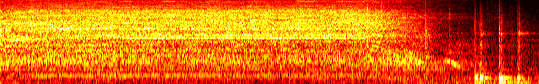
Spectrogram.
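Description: A dryer blows steadily on a TLC plate from aspirin purity testing, a loud continuous whooshing hum that winds down near the end and gives way to a few clattering knocks.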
